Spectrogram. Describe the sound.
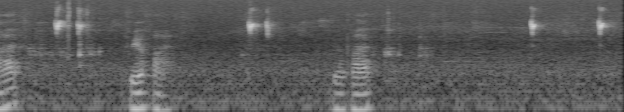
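Birds call loudly in response: short, high chirps recur through the stretch, joined by a couple of louder, lower harmonic calls, all over a steady bed of background noise.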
